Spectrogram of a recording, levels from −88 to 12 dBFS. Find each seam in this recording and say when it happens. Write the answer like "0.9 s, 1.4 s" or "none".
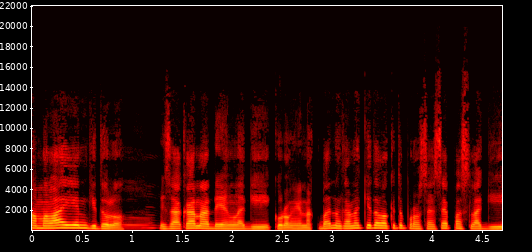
none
